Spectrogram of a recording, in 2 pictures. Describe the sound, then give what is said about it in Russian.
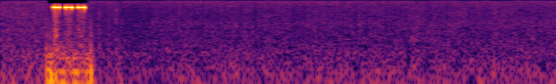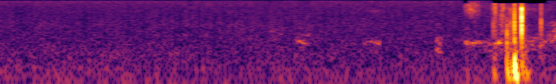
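A short, sharp voicemail beep tone sounds once near the start, after an unanswered phone call is forwarded to voicemail, followed by a long stretch of faint telephone-line hiss and a brief muffled clatter at the very end. “Ваш звонок был переадресован на голосовой почтовый ящик. Можете оставить сообщение после сигнала.”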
